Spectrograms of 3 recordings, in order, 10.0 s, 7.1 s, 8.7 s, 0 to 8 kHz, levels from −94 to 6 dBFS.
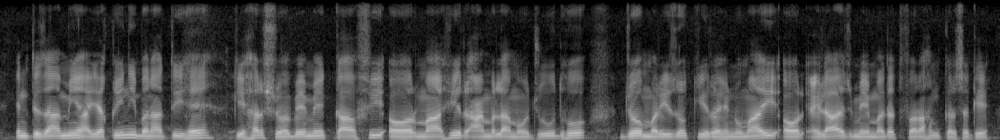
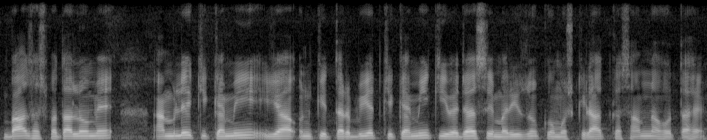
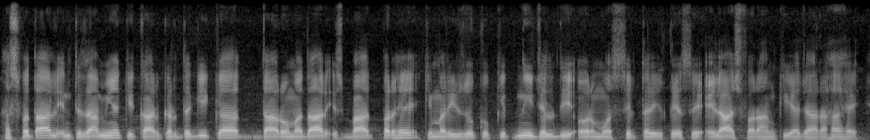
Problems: constant background noise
